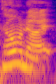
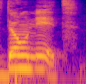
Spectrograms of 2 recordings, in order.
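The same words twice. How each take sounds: First: The word is said in the mom's odd way. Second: The word is said in the usual way. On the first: This is how the mother says it. The speaker calls it wrong. "it's not donut" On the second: This is how most people say it. The speaker calls it right. "It's donut"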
